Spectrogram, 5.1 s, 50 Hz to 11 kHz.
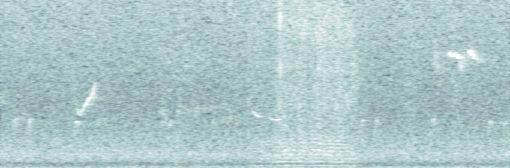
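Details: Honey bees forage on Daphne bholua shrubs on a late-winter morning, February 1st, at about 10°C with a brisk westerly wind, humming low and steady, with one bee's buzz briefly swelling as it passes close.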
